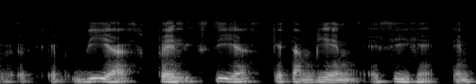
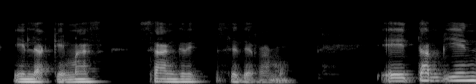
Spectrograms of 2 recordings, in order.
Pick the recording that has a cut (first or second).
first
